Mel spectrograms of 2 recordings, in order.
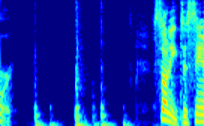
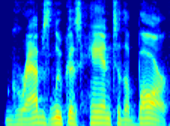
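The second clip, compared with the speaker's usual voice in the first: ordinary talk, nothing marked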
